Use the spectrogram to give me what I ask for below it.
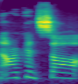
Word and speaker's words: Arkansas: But the first time I learned that Kansas in Arkansas are pronounced the way they are, despite being written Kansas and the same fucking word, except there's an R, A-R in front of it.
